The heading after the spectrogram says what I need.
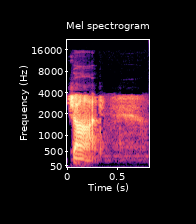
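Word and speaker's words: JWT: a new piece called Json web tokens pronounced jot um it can even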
